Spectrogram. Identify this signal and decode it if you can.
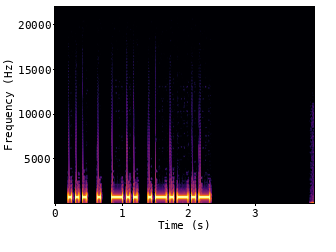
Morse code, heard as a keyed tone, about 22 wpm, 700 Hz. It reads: SED.
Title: Sentences from Top 100 Words and Abbreviations 22wpm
